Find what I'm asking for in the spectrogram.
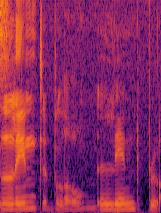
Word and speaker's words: Lindblom: Lindblom. In Swedish.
